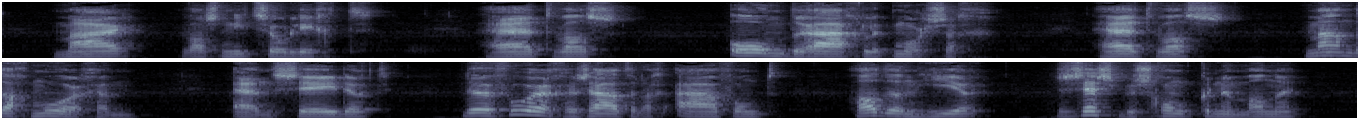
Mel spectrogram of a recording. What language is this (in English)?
Dutch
